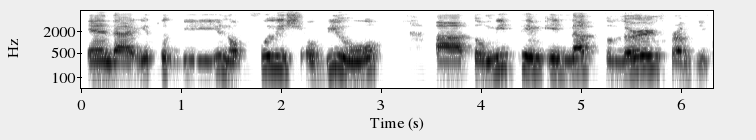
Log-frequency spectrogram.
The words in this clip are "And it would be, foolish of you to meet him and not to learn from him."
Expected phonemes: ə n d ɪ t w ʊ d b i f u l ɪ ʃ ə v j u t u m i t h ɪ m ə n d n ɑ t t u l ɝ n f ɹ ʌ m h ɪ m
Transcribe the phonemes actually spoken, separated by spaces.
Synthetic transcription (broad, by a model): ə n d ɪ t w ʊ d b i f u l ɪ ʃ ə b j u t u m i t h ɪ m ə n n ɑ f t u l ɝ n f ɹ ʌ m h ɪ m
